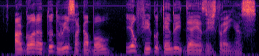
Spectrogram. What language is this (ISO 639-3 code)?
por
